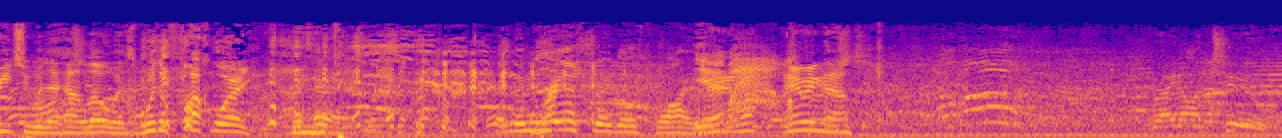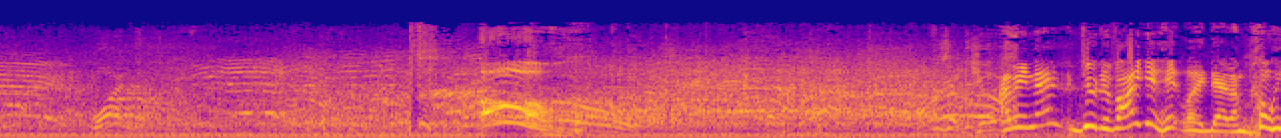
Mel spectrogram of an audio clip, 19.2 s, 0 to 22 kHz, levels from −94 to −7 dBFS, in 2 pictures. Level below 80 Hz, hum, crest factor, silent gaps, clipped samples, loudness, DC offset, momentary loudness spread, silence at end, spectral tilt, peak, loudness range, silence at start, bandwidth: -40 dBFS; none; 16 dB; none; under 0.1%; -22 LUFS; under 0.1%; 12 LU; 0 s; -4.5 dB/octave; -6 dBFS; 8 LU; 0 s; 11.5 kHz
